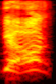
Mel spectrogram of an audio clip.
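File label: Voice damaged Japanese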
